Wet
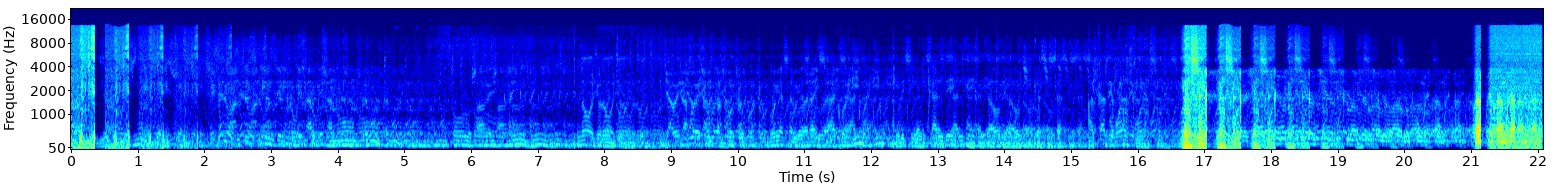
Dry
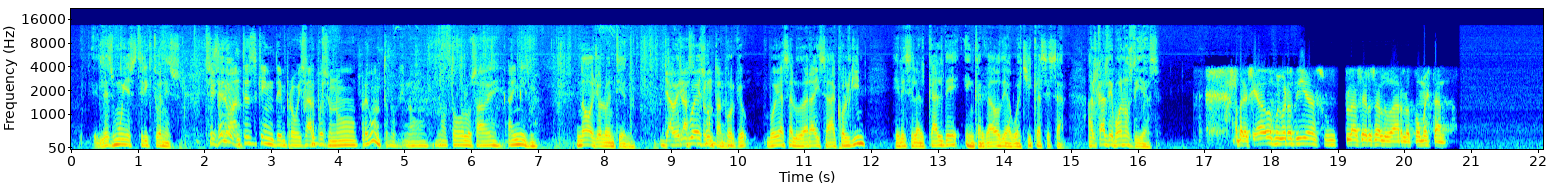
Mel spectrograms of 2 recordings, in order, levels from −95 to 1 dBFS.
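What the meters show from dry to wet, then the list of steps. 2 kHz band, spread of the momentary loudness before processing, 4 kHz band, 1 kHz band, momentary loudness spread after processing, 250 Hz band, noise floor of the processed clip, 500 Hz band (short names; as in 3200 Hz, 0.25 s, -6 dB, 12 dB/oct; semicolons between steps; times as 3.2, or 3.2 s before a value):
-14.5 dB, 7 LU, -14.0 dB, -14.5 dB, 21 LU, -17.0 dB, -61 dBFS, -14.5 dB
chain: feedback echo 0.311 s, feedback 43%, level -3 dB; flipped gate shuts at -27 dBFS, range -39 dB; warbling echo 0.516 s, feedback 55%, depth 77 cents, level -7 dB; gain +9 dB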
